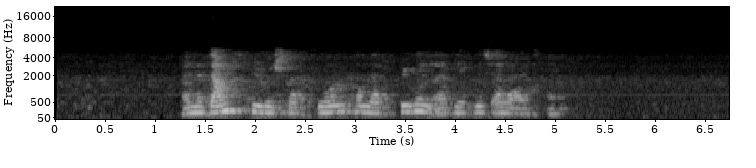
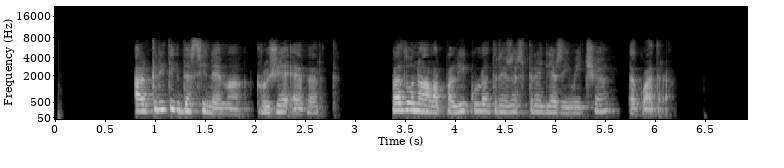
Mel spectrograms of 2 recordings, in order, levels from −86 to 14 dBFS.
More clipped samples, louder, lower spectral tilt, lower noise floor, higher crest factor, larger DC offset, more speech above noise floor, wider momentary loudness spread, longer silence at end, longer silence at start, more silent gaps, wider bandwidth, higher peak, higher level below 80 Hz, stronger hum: neither; second, -26 LUFS vs -20 LUFS; first, -10.5 dB/octave vs -6 dB/octave; second, -62 dBFS vs under -90 dBFS; about the same, 20 dB vs 20 dB; neither; second, 36 dB vs over 70 dB; first, 19 LU vs 13 LU; first, 1.65 s vs 0.75 s; first, 1.3 s vs 0.8 s; neither; second, 5.6 kHz vs 7.6 kHz; second, -8 dBFS vs 0 dBFS; about the same, -62 dBFS vs -62 dBFS; neither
